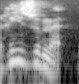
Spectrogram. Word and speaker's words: Resoomer: Euh, il s'appelle euh, Resume. Donc ça s'écrit R-E-S-O-O-M-E-R.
